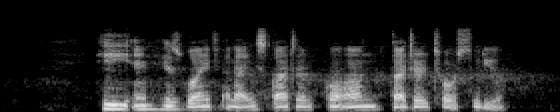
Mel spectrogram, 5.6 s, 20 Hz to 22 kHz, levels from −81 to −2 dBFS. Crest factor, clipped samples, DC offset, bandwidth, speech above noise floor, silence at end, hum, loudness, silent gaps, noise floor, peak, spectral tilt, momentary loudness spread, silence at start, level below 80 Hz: 18 dB; under 0.1%; under 0.1%; 8 kHz; 50 dB; 0.55 s; none; -20 LUFS; none; -68 dBFS; -2 dBFS; -6.5 dB/octave; 8 LU; 1.05 s; -60 dBFS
